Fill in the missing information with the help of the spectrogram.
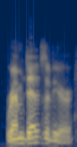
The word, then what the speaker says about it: remdesivir: Now, this other one that's out there, I can't pronounce it, remdesivir or something? – Yeah, remdesivir.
